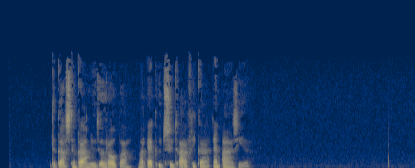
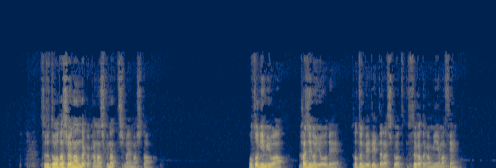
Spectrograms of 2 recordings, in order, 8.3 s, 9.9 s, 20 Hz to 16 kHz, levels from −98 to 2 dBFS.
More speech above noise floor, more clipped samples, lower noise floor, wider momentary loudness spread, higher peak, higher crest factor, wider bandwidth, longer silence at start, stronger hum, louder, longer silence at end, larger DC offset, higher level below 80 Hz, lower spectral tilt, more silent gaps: second, 46 dB vs 61 dB; neither; second, -79 dBFS vs -84 dBFS; second, 10 LU vs 20 LU; second, -14 dBFS vs -2 dBFS; about the same, 22 dB vs 22 dB; about the same, 11 kHz vs 11 kHz; first, 1.05 s vs 0.85 s; neither; second, -33 LUFS vs -22 LUFS; first, 3.3 s vs 0.8 s; neither; second, -86 dBFS vs -60 dBFS; second, -4.5 dB/octave vs -7 dB/octave; neither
